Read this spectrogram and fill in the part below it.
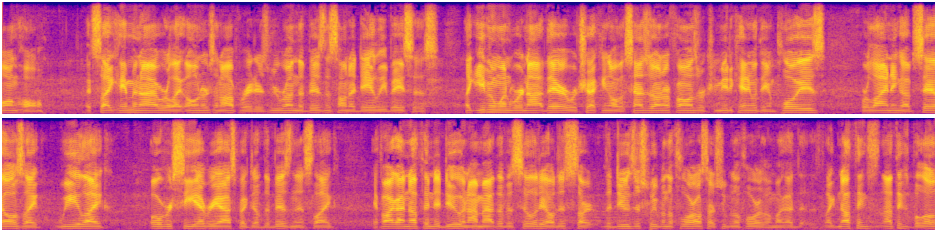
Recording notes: recorded on site at MJBizCon 2022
